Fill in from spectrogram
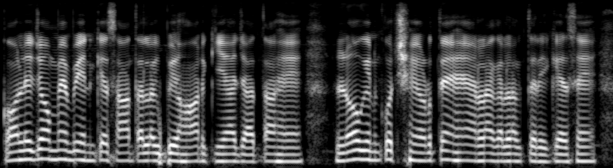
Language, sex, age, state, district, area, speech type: Urdu, male, 60+, Uttar Pradesh, Lucknow, urban, spontaneous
